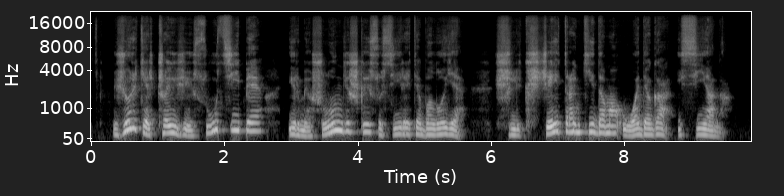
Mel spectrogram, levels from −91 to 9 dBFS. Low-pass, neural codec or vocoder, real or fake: 19.8 kHz; vocoder, 44.1 kHz, 128 mel bands, Pupu-Vocoder; fake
